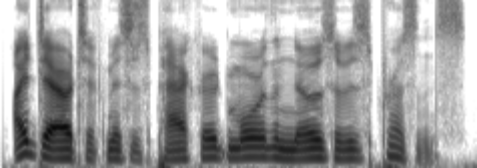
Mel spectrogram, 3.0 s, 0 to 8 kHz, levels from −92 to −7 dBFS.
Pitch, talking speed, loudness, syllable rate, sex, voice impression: 120 Hz, 220 wpm, -20 LUFS, 5.0 syllables/s, male, masculine, adult-like, tensed, powerful, slightly dark, hard, fluent, cool, calm, wild, lively, slightly strict, slightly intense, slightly sharp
